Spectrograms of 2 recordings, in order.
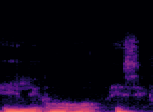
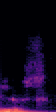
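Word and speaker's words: Looss: Se escribe L-O-O-S, ciclo de luz, o de lo, si quieren pronunciarlo así.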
